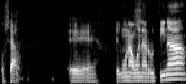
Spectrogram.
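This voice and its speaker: A man talks at a fairly high pitch. The sound is dry with no echo, over a quiet background. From Spain. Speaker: rapper; interview guest. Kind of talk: casual chat. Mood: relaxed, joking. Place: home room. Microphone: headset.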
